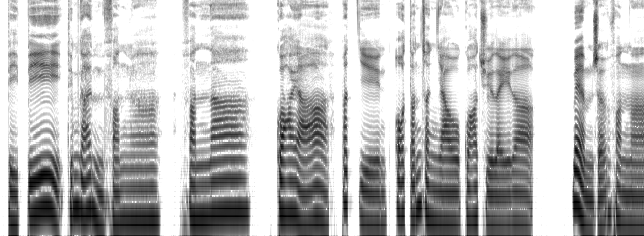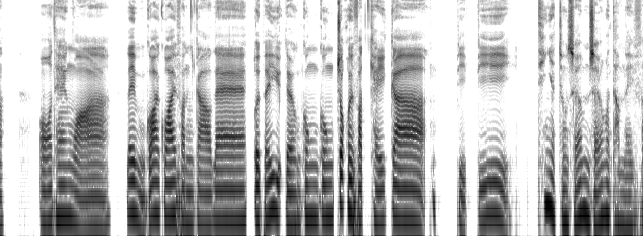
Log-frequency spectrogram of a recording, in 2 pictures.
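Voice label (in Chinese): 试音男神音哄睡粤语版男播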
